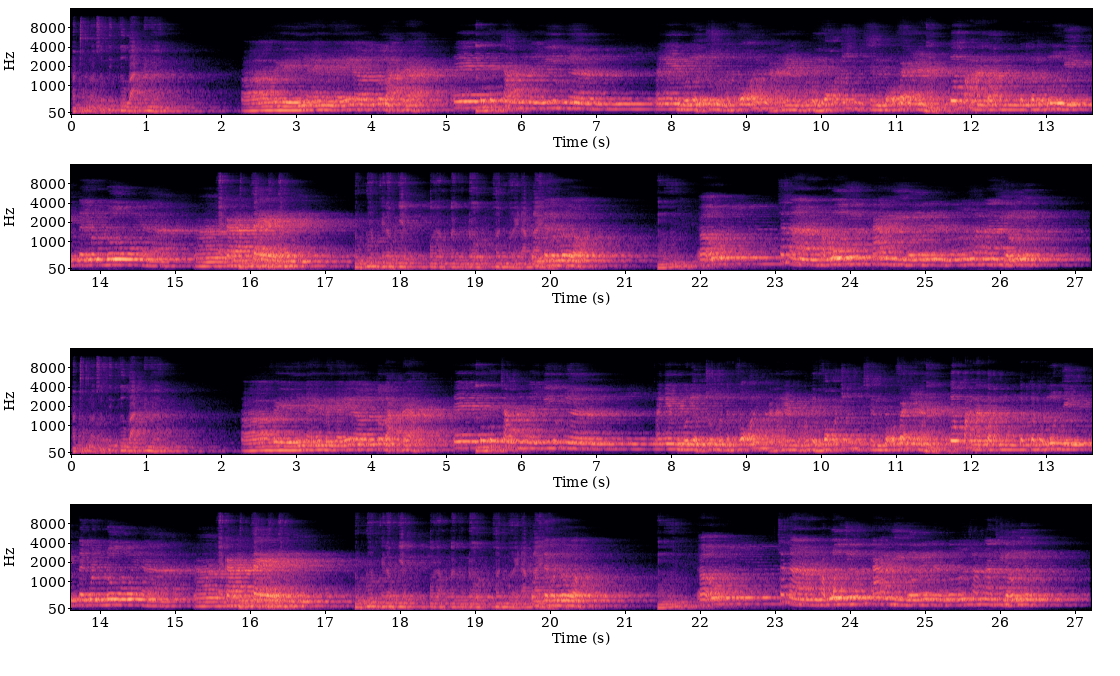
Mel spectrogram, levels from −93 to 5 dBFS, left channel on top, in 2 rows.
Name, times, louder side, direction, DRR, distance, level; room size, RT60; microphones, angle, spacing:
voice 1, 0.0-1.3 5.4-5.7 11.4-11.6 15.5-16.5 17.4-18.1 18.4-20.1 21.4-21.9, equal, 5° left, 0 dB, 4.5 m, -30 dB
voice 2, 2.3-4.6 5.1-11.4 11.7-13.4 13.7-14.9 15.3-16.7 19.8-20.4 22.0-26.4, left 1 dB, 35° right, -2 dB, 4.1 m, -22 dB
28.0 x 25.0 x 7.1 m, 2.4 s
head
